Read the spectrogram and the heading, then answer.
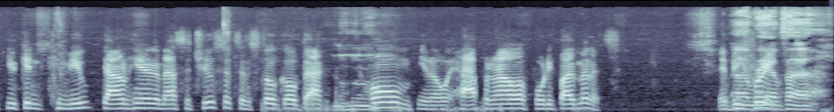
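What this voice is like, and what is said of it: Loud Boston accent. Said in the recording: “love that loud Boston accent”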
